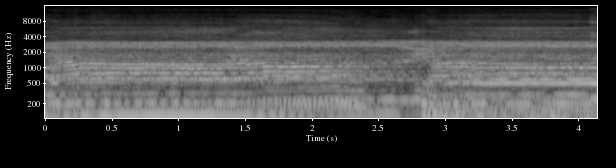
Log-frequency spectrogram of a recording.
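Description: Loop station beatbox performance: layered, looped vocal tones held as a steady drone-like chord with no beat, the harmony changing to a new chord a little under three seconds in.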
